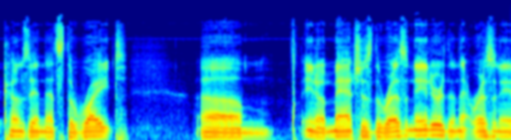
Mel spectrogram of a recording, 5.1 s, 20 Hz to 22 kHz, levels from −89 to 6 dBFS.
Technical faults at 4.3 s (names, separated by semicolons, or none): MP2 compression; DAB burbling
